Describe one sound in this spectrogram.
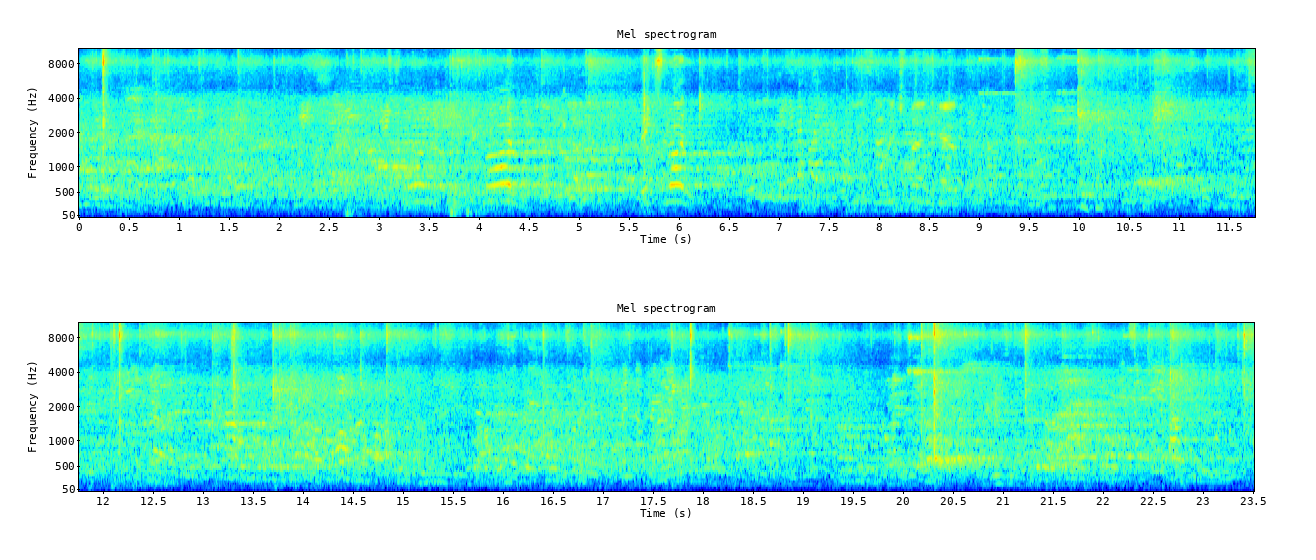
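Shuttlecocks are struck with rackets in sharp pops.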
